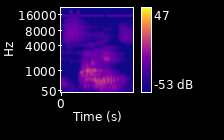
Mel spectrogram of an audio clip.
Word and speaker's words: science: b is silent okay number three we say science science so the science science so the c is silent you don't have a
